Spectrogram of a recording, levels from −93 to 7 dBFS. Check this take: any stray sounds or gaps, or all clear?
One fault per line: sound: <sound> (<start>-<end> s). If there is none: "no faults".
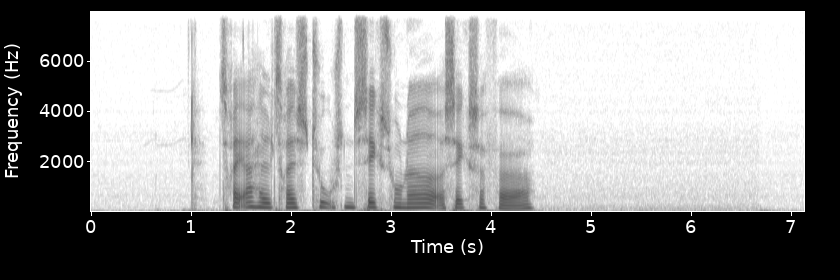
no faults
